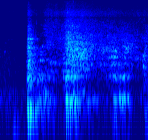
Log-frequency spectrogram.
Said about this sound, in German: Man hört die Klospülung.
